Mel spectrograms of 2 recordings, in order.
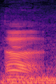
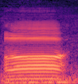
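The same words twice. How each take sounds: First: The vowel is said thin and light. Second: The vowel is said thick and heavy. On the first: The speaker calls it right. "A dan tipis saja" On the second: The speaker calls it wrong. "jangan sampai dibaca A"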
